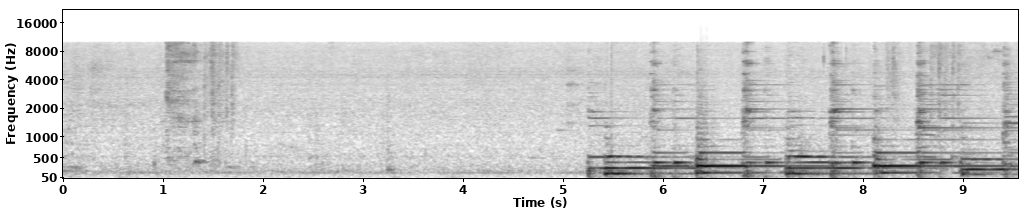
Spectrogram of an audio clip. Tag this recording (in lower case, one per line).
musical instrument
inside a large room or hall
music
